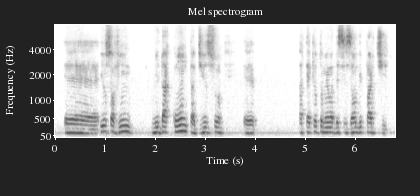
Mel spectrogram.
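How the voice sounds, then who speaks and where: A medium-pitched man's voice, dark, mellow and somewhat breathy, with fairly even intonation, very even loudness, and long, frequent pauses. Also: fairly slow pace. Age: 60s. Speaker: former athlete, pilgrim sharing experience. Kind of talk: casual testimony in online live panel.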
